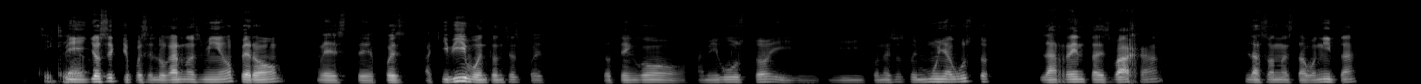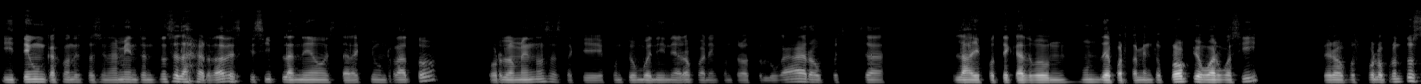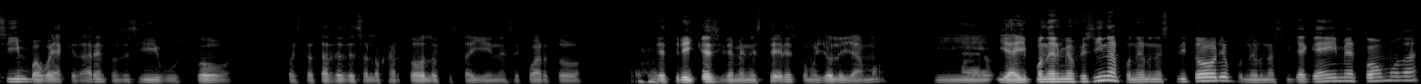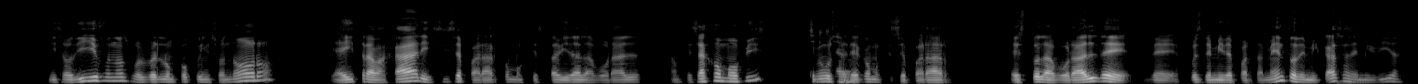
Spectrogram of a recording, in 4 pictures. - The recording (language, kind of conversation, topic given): Spanish, advice, ¿Cómo puedo descomponer una meta grande en pasos pequeños y alcanzables?
- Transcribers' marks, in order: laughing while speaking: "la verdad"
